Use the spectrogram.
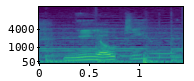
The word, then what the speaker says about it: gnocchi: It's like gnocchi. Oh, gnocchi. Gnocchi. Gnocchi. Yeah, I know what you're talking about, Gargaduke. But gnocchi is the way that us Americans, us dumb Americans, pronounce it.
